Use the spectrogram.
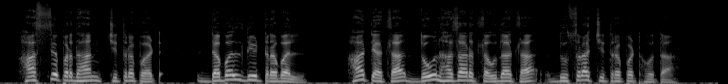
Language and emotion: Marathi, neutral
